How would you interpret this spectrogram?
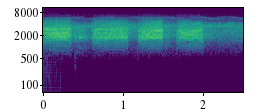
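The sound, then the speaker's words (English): A harsh, raucous shrieking call of a woodland bird historically nicknamed the Screamer of the Woods swells in four rasping surges over a steady buzzy drone, loud and alone with no voices. “It's a kind of shrieking, raucous call, and historically earned them the name the Screamer of the Woods.”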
